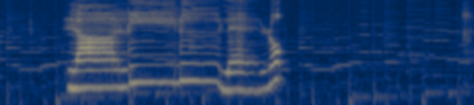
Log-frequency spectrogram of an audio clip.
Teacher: I want you to put your tongue on the top palate of your mouth, to the place where you put your tongue when you say ta. Instead of making a ta or the T sound, try to say la with the placement of your tongue over there. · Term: Japanese la sound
